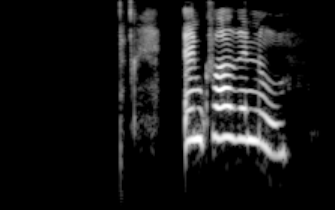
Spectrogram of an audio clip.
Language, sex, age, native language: Icelandic, female, 6, Icelandic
